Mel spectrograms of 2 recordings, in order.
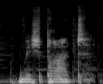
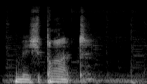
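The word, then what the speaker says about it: מִשְׁפָּט: Here's the pronunciation. I'm going to click this so we can hear it. Strong's H 4941 mishpat mishpat Okay.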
